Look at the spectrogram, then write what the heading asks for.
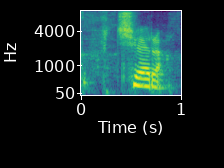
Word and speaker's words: včera: Let's take a look again at the word včera.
